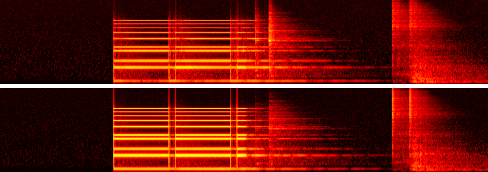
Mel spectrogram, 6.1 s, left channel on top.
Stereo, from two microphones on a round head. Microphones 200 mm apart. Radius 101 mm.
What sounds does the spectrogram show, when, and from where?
1.4 s an alarm: 70° right (ahead or behind), 0.5 m
3.2 s a clink: 70° left (ahead or behind), 0.8 m
4.9 s a hiss: 45° right (ahead or behind), 1.3 m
